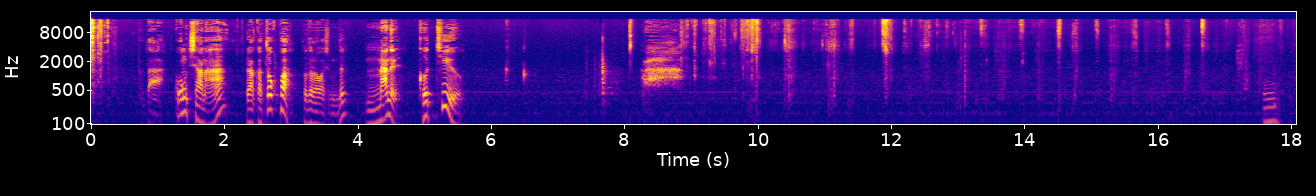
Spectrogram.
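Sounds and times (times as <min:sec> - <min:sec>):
crunchy chewing: 0:08.8 - 0:18.0.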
